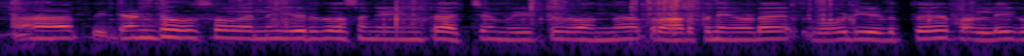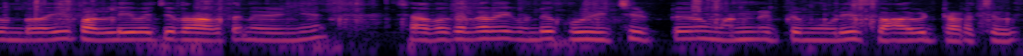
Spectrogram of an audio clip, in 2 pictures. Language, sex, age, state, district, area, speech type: Malayalam, male, 18-30, Kerala, Alappuzha, rural, spontaneous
